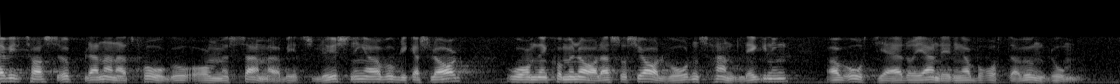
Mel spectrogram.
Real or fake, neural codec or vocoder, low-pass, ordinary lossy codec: real; none; 3.6 kHz; none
